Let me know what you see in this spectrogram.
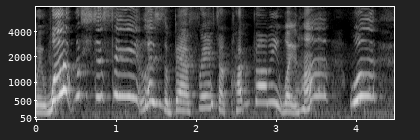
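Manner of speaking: acted, very high, swooping, bewildered confused babble. Retelling a reality show episode ending, imitating someone confused. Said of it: "she's confused".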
